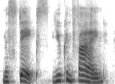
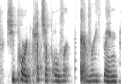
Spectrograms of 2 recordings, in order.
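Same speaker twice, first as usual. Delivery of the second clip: usual speaking voice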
